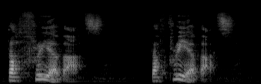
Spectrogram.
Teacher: when you have a TH at the beginning of a word, it becomes an F, kind of wide in the front of the mouth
